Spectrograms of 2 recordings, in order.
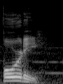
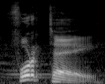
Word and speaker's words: forte: we've just talked about it forte it's not forty it's pronounced forte and that is loud those are the four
